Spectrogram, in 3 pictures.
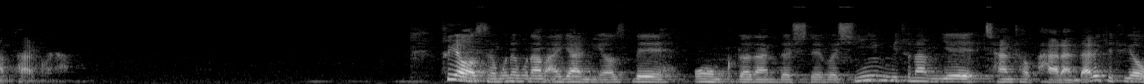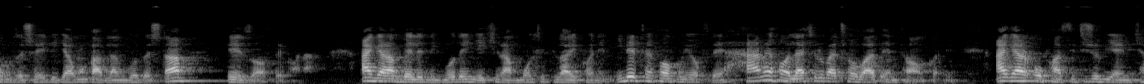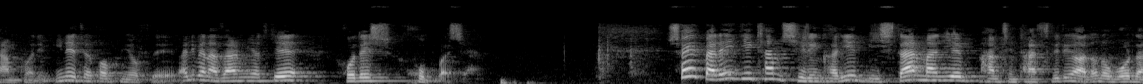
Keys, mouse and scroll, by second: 10.3 ctrl+click, 11.9-24.7 drag, 26.5-26.9 alt+scroll down 1, 27.0 alt+scroll up 1, 29.0 F9, 30.9-34.3 drag.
